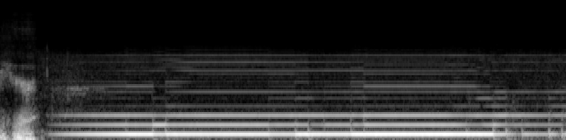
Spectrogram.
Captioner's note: loud humming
